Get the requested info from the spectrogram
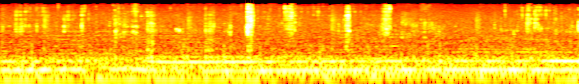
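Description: Biting into and chewing a crispy fried chicken fillet topped with cheese and marinara, with scattered crunchy clicks from the breading. A steady low hum of the car's idling engine runs underneath.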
